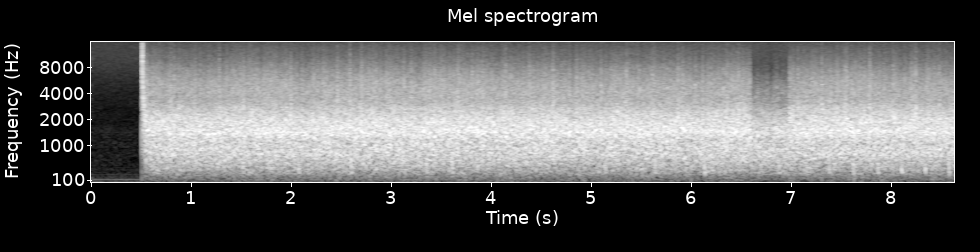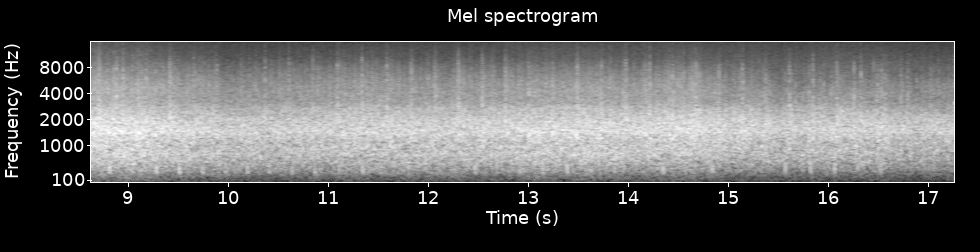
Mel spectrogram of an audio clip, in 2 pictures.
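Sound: applause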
